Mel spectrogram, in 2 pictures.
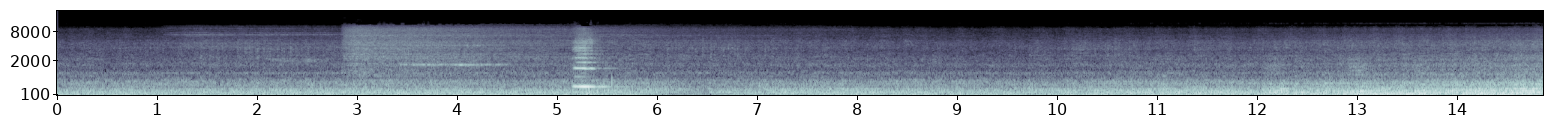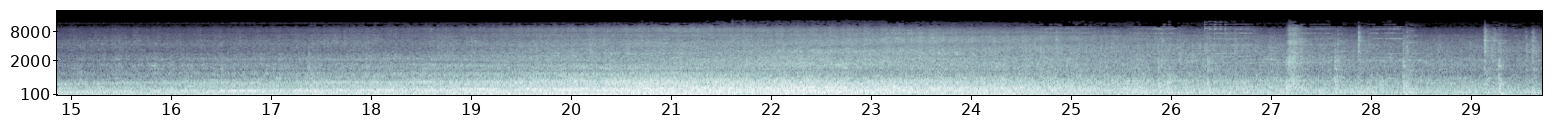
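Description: Two diesel shunters, a BR Class 11 leading a Class 08, departing. A single short horn toot comes about five seconds in. Then the engines' low running note builds and rises in pitch as they pull away and pass, loudest about two-thirds of the way through, and wheels click over rail joints as the brake vans roll by near the end.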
